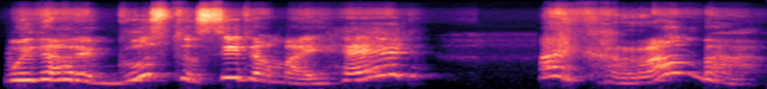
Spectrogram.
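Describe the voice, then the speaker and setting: A woman's voice: high voice, wildly swooping pitch, a little slow, voice pushed up, exaggerated voice. A woman voicing an indignant, dramatic hen in a children's story, given to exclaiming. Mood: indignant surprise.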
